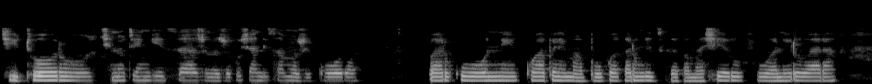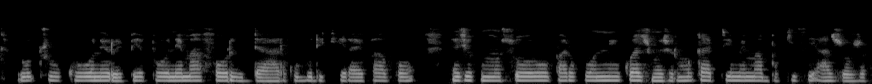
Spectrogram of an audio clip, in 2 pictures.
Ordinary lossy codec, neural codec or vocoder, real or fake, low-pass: AAC, 32 kbps; none; real; 5.4 kHz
